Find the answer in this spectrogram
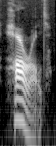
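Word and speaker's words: Harald: It's H-A-R-A-L-D, and it's pronounced Harold. Har as in car.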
